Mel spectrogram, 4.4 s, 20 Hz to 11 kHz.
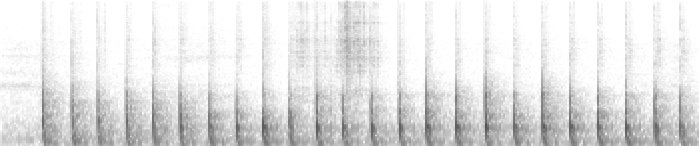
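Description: Knuckles knock on a drywall wall while placing a new outlet, producing about two dozen quick, evenly spaced dull, hollow knocks with a low-mid tone around 340 Hz and almost no ring. The hollow sound indicates a hollow spot with no stud behind it, so the box will go just short of or past that spot.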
